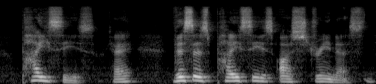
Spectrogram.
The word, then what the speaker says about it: Pisces: constellation named pisces okay did i say pcs pisces pisces okay this is pisces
